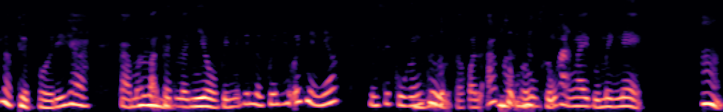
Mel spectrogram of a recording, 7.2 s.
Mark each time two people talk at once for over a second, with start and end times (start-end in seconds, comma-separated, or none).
4.1-5.7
